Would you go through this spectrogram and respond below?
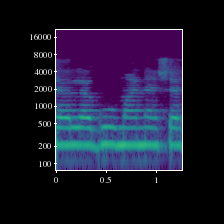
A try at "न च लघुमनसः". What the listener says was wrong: Nacha lagu manasash. Sa and then a ish. Manasash. Sa is sounding like a sha. Manasash.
